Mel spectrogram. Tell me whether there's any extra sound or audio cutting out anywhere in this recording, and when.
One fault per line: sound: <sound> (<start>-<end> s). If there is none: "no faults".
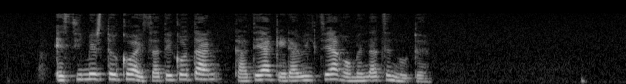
no faults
